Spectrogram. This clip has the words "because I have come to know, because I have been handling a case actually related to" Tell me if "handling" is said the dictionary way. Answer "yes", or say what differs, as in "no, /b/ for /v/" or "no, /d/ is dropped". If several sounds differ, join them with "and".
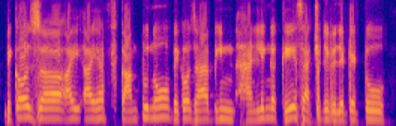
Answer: yes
